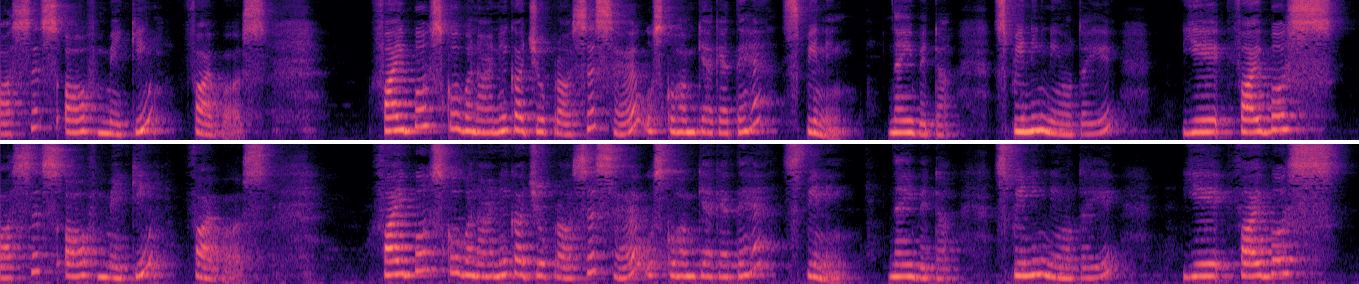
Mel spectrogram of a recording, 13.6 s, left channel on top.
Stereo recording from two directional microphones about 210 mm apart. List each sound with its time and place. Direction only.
0.0 s a woman's voice: 40° left (ahead or behind)
8.9 s a woman's voice: 45° left (ahead or behind)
